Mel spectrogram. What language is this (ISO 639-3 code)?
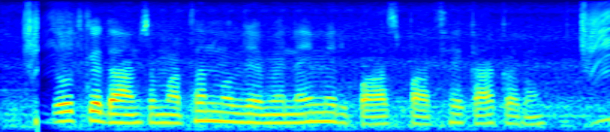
hne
